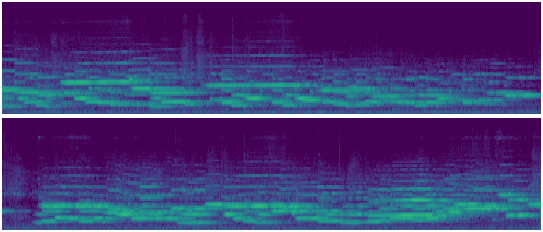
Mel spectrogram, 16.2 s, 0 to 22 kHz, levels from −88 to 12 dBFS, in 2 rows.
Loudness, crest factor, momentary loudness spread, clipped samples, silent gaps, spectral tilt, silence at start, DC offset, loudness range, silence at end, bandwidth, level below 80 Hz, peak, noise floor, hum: -30 LUFS; 14 dB; 10 LU; under 0.1%; none; -6 dB/octave; 0 s; under 0.1%; 7 LU; 0 s; 11.5 kHz; -64 dBFS; -14 dBFS; -54 dBFS; none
